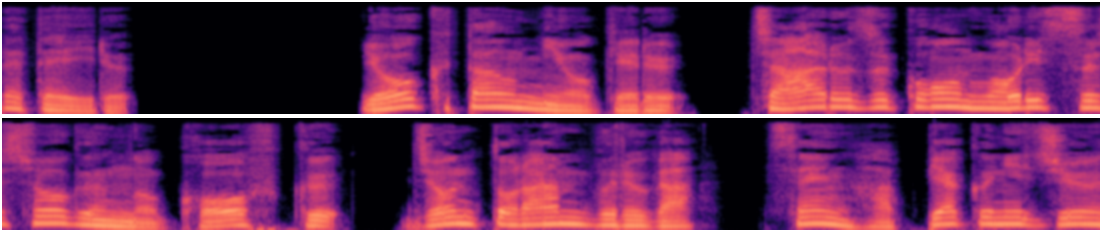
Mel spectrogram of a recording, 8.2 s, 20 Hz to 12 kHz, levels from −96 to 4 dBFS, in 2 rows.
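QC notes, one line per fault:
No technical faults are audible anywhere in the signal, and level, continuity and timing hold steady throughout.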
